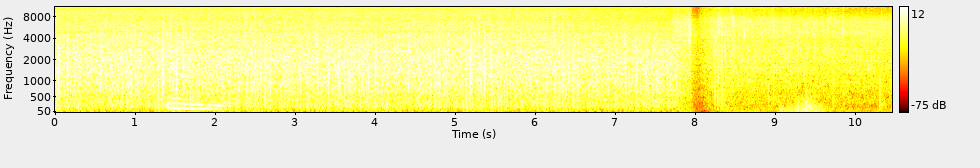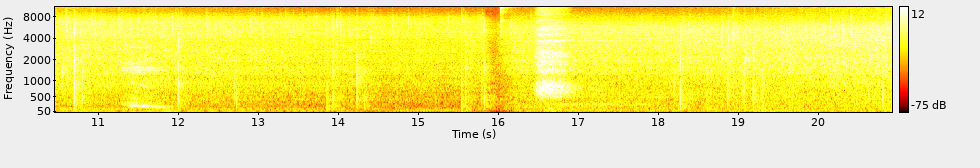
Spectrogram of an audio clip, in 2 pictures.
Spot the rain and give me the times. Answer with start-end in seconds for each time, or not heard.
0.0-20.8.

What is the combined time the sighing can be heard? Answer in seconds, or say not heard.
2 s.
